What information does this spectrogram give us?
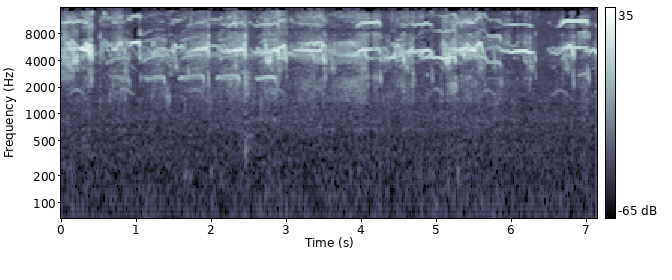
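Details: Red-footed falcon chicks in a nest box within a large breeding colony in Hungary, July 2025, fed mostly beetles by the parents; high, thin, harmonic whining calls overlap and waver almost continuously, with brief pauses and faint background hiss.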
